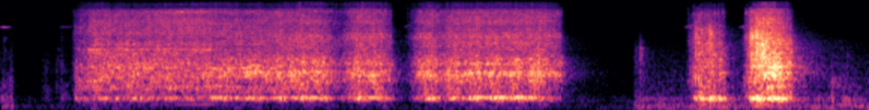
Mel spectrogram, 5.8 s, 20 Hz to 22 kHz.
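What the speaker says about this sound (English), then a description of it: "I'm going to use a 13mm socket and get these both removed." Ratchet with a 13mm socket spinning out bracket bolts from a 2024 truck frame, long rapid buzzing clicks in close, loud runs broken by short pauses and a few final bursts.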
